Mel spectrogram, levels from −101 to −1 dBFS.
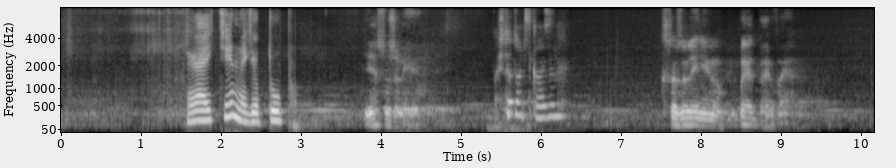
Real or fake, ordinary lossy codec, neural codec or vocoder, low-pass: fake; none; codec, 16 kHz, 2 kbps, X-Codec, HuBERT features, trained on balanced general audio; none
